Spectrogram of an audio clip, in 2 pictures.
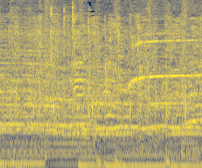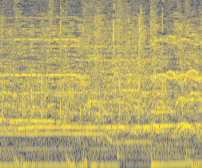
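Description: A crowd applauds steadily for about five seconds, a dense clatter of clapping mixed with cheering and a few high whistles, over a low, rhythmic thumping underneath.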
